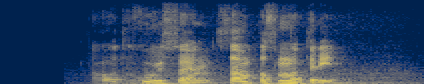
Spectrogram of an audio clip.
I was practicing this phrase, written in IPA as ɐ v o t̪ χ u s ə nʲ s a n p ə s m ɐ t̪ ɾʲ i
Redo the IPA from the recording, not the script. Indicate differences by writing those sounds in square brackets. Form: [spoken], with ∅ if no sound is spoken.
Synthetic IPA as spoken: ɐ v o t̪ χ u s [a] nʲ s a [m] p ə s m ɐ t̪ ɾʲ i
